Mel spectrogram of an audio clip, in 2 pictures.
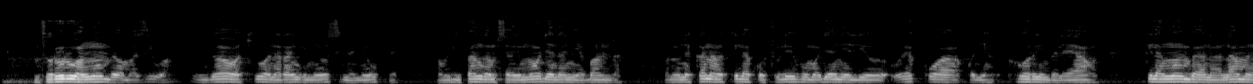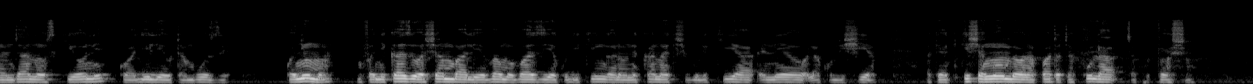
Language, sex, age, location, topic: Swahili, male, 25-35, Nakuru, agriculture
